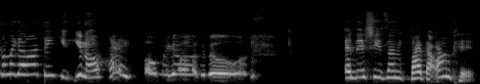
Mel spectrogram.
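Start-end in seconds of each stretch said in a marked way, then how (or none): 0.0-0.7 high, soft gushing thanks. Retold or imitated. 1.1-2.5 high, soft squealing greeting; excited greeting. Retold or imitated.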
